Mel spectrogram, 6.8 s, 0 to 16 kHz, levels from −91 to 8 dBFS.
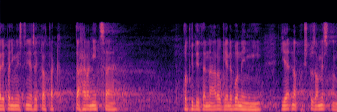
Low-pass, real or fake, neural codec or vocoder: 7.2 kHz; fake; codec, 16 kHz, 4 kbps, FreqCodec, larger model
